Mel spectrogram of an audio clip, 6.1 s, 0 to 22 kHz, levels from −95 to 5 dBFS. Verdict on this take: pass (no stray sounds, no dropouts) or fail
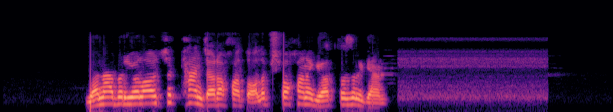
pass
